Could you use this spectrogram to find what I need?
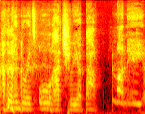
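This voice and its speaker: A raspy put-on character voice at a middle pitch and moderate pace. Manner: ghostly.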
